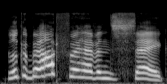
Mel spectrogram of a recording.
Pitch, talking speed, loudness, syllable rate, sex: 305 Hz, 180 wpm, -13 LUFS, 4.5 syllables/s, female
